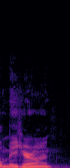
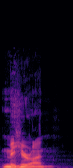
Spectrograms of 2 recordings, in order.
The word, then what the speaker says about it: Mehuron: And it's pretty simple, Mehuron. – So that's the, say it one more time. – Mehuron.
